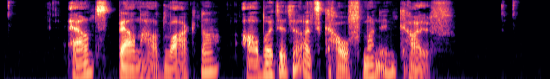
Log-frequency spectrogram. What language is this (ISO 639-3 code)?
deu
